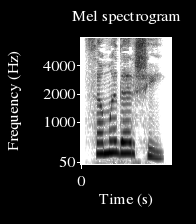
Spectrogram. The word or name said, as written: ಸಮದರ್ಶಿ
